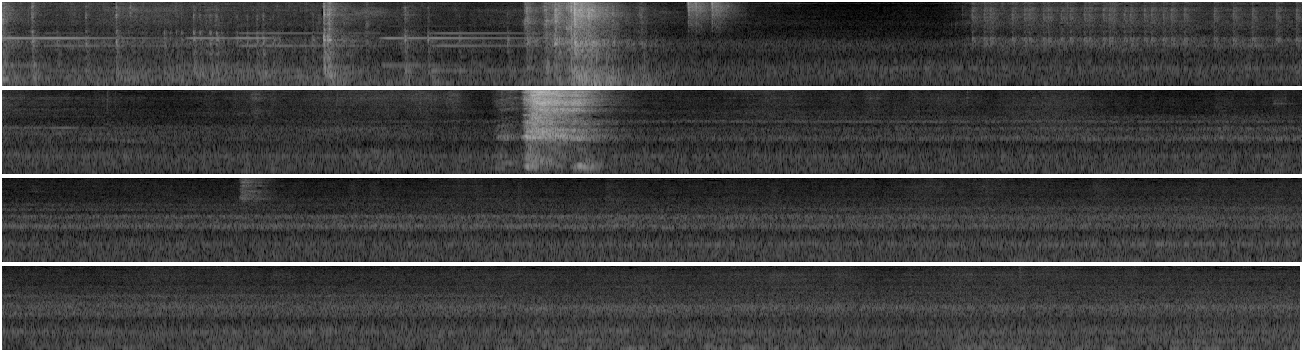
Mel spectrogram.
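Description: Train door-closing chime beeping, then the sliding doors shutting with a loud thud about three seconds in and a second loud bang around nine seconds. After that the electric train runs steadily as it pulls out of the station, growing slowly louder as it speeds up.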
